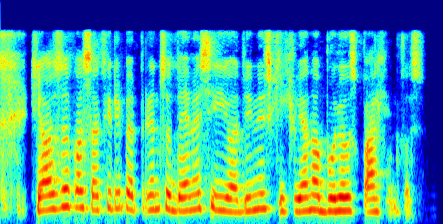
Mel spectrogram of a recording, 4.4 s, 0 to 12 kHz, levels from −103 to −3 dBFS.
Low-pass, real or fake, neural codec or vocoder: 7.2 kHz; fake; codec, 16 kHz, 2 kbps, FunCodec, trained on Chinese and English, 25 frames a second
